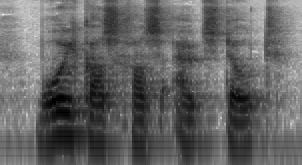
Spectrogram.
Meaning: greenhouse gas emissions
- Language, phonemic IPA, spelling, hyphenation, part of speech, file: Dutch, /ˈbrui̯.kɑs.xɑsˌœy̯t.stoːt/, broeikasgasuitstoot, broei‧kas‧gas‧uit‧stoot, noun, Nl-broeikasgasuitstoot.ogg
